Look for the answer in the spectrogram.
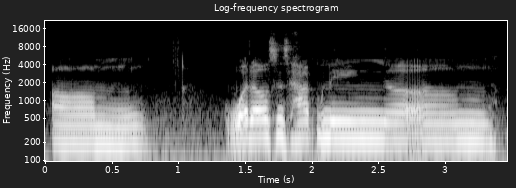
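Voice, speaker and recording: A young woman, chatting to camera in a vlog, animated and full of "um"s, from her office. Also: mid-range voice, takes it slowly, muffled recording. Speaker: vlogger. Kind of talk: casual talk to camera.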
